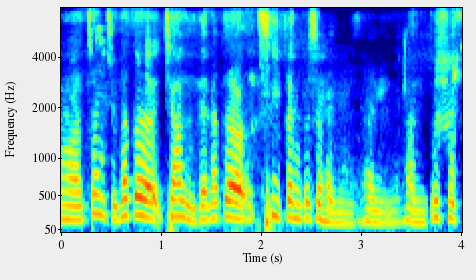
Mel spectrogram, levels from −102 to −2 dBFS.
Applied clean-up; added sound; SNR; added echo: neural mask model Resemble Enhance denoiser.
